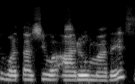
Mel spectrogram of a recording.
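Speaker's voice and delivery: "aruma" said the Japanese way, with an r in place of the l; Japanese accent. Shown as a demonstration. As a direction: Japanese pronunciation of "Watashi wa aruma desu" with r for l. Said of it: "or with the Japanese accent".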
